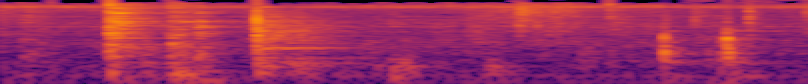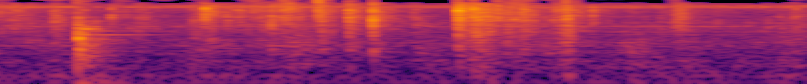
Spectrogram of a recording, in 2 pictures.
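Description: Kitchen utensils and dishes knocking and clinking at irregular intervals: about a dozen sharp knocks, some ringing briefly, the loudest cluster in the first second.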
